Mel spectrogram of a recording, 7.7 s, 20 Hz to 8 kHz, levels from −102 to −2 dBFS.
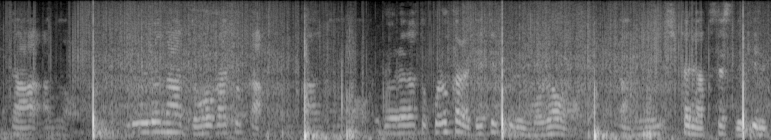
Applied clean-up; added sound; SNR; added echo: none; Fireworks; -5 dB; none.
